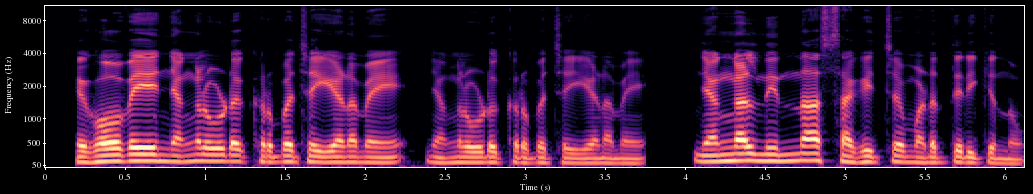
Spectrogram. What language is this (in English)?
Malayalam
